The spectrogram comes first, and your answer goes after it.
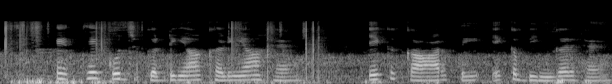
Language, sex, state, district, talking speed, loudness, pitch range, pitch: Punjabi, female, Punjab, Pathankot, 110 wpm, -19 LUFS, 175-210 Hz, 195 Hz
